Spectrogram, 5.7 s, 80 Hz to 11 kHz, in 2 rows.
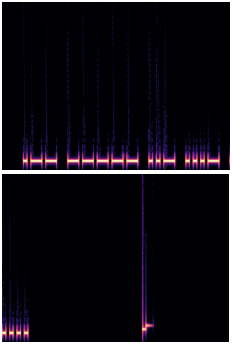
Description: Morse code, heard as a keyed tone, about 25 wpm, 700 Hz. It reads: W0UVH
